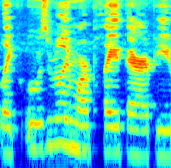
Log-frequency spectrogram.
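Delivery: ordinary talk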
